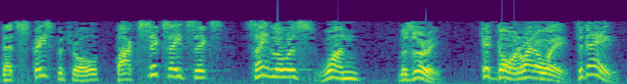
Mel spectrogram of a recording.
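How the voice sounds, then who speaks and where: Boyish space cadet sidekick: high, husky, eager American voice, old-time radio adventure delivery. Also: male voice, a little slow, no echo, exaggerated voice. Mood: playful, chipper. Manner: excitable, folksy exclamations. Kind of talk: 1950s radio adventure acting. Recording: muffled vintage radio recording.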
